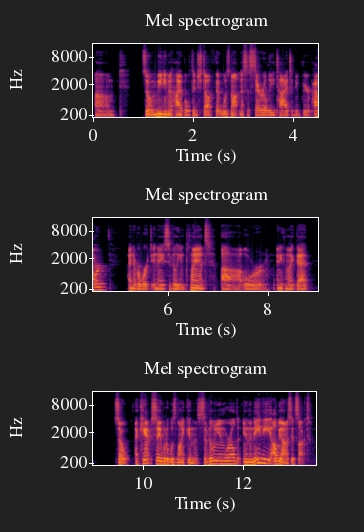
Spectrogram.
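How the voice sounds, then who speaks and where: A man's voice: fairly low pitch, brisk, a bit bright. A man hosting a casual livestream question session, talking in a reflective, rambling way with many fillers and restarts, and a voice listeners call soothing. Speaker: YouTube host answering viewer questions.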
